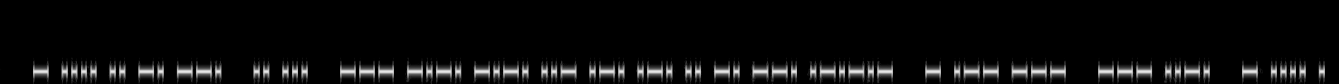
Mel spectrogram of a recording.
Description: Morse code, heard as a keyed tone, about 25 wpm, 600 Hz. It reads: THING IS OCCURRING. TWO OF THE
